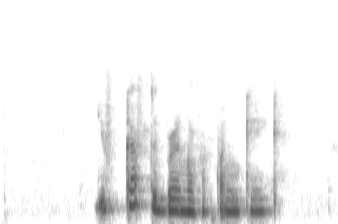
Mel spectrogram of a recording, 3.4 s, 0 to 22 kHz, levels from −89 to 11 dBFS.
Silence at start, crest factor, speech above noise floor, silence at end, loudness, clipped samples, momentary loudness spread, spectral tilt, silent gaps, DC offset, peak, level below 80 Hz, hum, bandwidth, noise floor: 0.95 s; 18 dB; 51 dB; 0.6 s; -33 LUFS; under 0.1%; 10 LU; -9 dB/octave; none; under 0.1%; -16 dBFS; -72 dBFS; none; 5.2 kHz; -82 dBFS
